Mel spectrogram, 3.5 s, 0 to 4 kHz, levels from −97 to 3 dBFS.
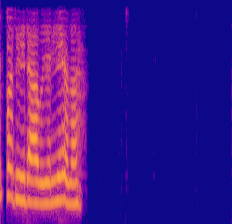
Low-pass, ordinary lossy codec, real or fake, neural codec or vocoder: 3.6 kHz; none; fake; codec, 24 kHz, 1 kbps, SNAC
